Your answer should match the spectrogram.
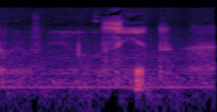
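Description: Faint whispering, with a short hissing breath about a second in.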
